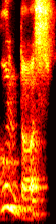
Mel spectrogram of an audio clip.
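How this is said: It is pronounced the Spanish way. "which means together in Spanish"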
